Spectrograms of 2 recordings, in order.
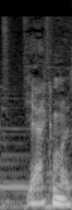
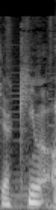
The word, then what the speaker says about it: Yakima: Yakima! – Oh. It's not Yakima, it's Yakima.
